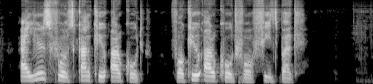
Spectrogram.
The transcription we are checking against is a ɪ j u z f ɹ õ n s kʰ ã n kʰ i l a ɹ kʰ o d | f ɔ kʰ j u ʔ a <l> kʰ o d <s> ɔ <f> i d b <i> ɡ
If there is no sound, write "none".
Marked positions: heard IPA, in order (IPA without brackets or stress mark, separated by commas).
ɹ, f, f, a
